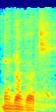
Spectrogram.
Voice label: "Catfishes", Yimas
